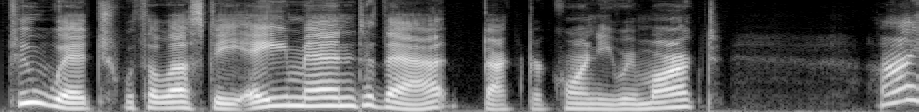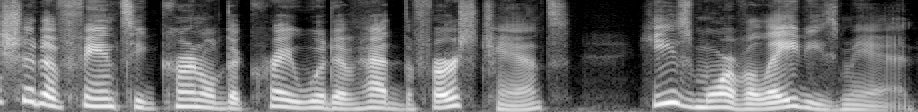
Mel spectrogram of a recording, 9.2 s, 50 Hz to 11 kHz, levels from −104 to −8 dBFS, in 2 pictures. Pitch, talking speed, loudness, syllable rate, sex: 190 Hz, 195 wpm, -18 LUFS, 4.9 syllables/s, female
